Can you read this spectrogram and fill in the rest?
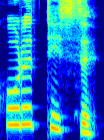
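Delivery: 코르티스 run together as one word; syllables connected. Shown as a demonstration. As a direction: blend 코르티스 smoothly without gaps between syllables. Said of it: "Now connect them slowly".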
